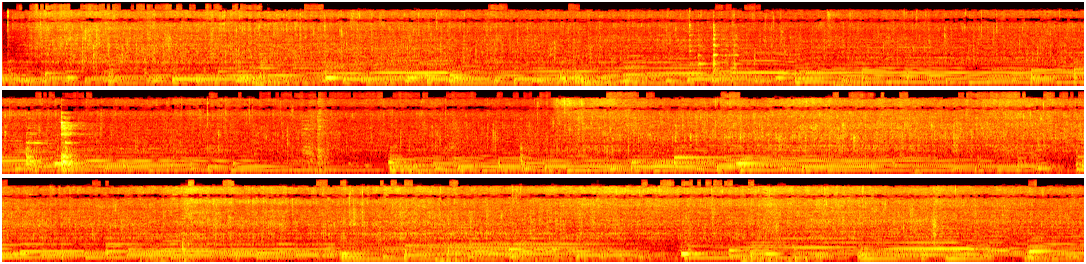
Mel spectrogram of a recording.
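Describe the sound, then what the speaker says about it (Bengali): Boiled, cut potatoes stir-fried in a pan with cumin, hing and chili flakes for jeera aloo, giving a steady close sizzle and frying crackle with occasional spoon stirring scrapes throughout, no voices. "সেই সেদ্ধ করা কেটে রাখা আলুগুলো আমি এর মধ্যে দিয়ে নিয়ে ভালো মতো নাড়াচাড়া করে নেবো"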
